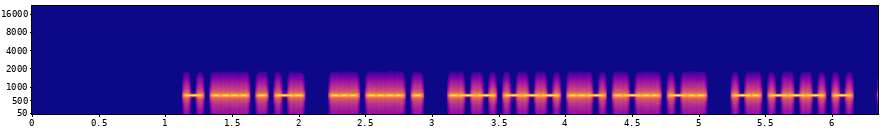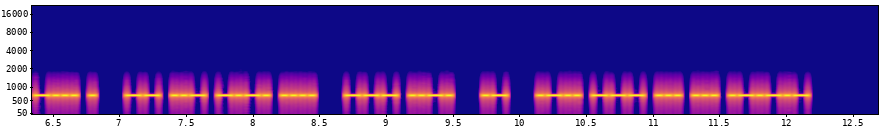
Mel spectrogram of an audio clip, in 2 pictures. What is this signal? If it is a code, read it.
Morse code, heard as a keyed tone, about 34 wpm, 700 Hz. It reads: THEN SHE WOULD NOT BE MUCH OF A LOSS.
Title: Sentences from Top 1400 Words 35wpm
